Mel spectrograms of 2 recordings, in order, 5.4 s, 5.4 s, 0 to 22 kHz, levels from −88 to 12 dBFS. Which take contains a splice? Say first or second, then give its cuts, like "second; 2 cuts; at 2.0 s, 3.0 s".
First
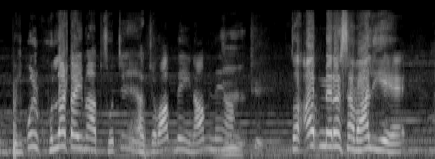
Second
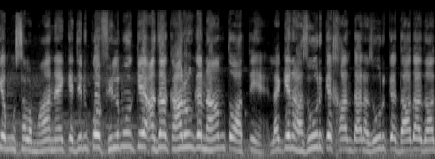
first; 1 cut; at 3.1 s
